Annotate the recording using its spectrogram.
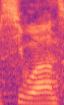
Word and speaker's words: Seward: Alors le groupe, ça s'appelle Seaward, ça s'écrit SEWARD pour la radio.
